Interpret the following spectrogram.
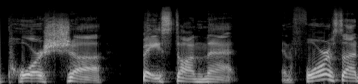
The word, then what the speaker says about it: Porsche: It's supposed to be pronounced Porsche. I keep saying Porsche based on that.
